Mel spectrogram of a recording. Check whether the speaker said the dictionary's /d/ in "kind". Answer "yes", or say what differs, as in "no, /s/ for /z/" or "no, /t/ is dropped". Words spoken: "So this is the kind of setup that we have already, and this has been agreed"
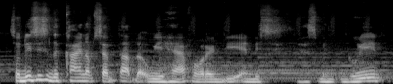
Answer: yes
